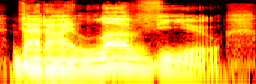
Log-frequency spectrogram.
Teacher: that I 特的音也会浊化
